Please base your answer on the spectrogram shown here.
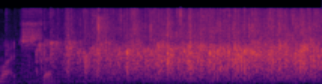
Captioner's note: applause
